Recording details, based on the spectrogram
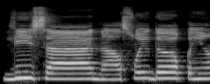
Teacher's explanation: صاد کو دال سے ملاتے ہوئے قلقلہ کریں گے، قاف کو موٹا پڑھیں گے۔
